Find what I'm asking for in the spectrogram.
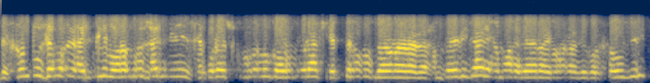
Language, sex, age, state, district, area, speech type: Odia, male, 45-60, Odisha, Sundergarh, rural, conversation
